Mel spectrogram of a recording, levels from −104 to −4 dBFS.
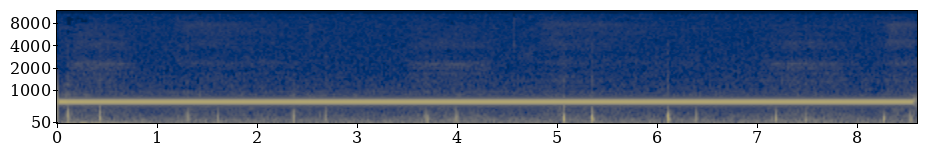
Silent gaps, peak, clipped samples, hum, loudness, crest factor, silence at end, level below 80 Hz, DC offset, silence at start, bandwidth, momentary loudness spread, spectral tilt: none; -20 dBFS; under 0.1%; none; -37 LUFS; 16 dB; 0 s; -62 dBFS; under 0.1%; 0 s; 8.6 kHz; 1 LU; -9 dB/octave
